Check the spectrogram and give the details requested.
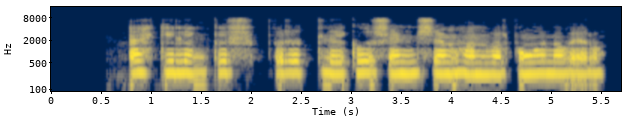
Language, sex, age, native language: Icelandic, male, 11, Icelandic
